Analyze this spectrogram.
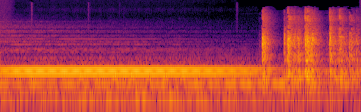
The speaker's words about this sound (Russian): Йонас повесил трубку. Гудки эхом отдавались в его голове.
